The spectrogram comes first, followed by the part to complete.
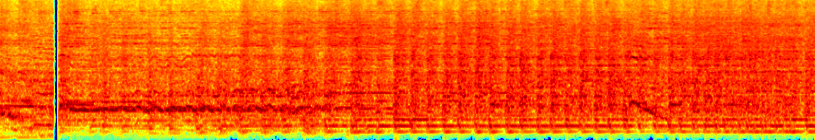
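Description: Lively live praise music with a drum kit keeping a steady beat under long held notes. The sound cuts out for an instant about half a second in, then resumes.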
